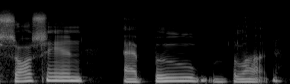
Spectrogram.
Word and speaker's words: Sawsan Abublan: Today, my guest is Sawsan Abu Blan. Did I say it right? Absolutely.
